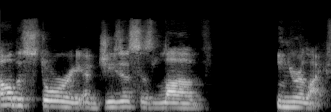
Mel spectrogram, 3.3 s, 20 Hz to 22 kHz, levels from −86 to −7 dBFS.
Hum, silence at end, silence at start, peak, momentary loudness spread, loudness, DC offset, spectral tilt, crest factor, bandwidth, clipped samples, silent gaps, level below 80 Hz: none; 0 s; 0 s; -10 dBFS; 8 LU; -29 LUFS; under 0.1%; -4 dB/octave; 20 dB; 12.5 kHz; under 0.1%; 2.36-2.47 s, 2.57-2.75 s; -66 dBFS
